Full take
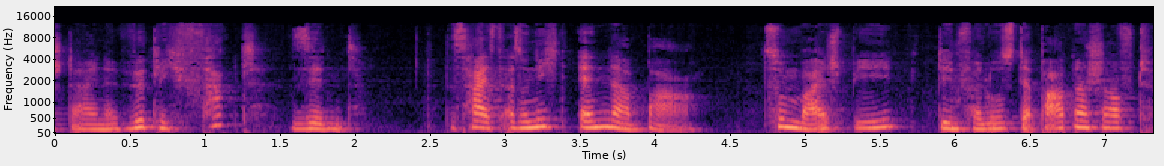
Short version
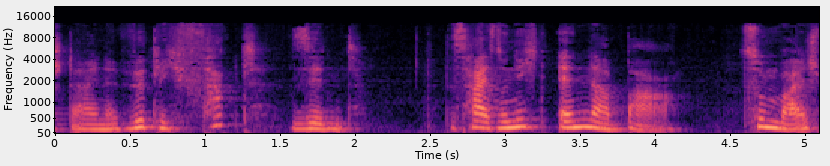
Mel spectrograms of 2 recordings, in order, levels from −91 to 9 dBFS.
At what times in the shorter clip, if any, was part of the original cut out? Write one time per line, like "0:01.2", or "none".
0:02.9

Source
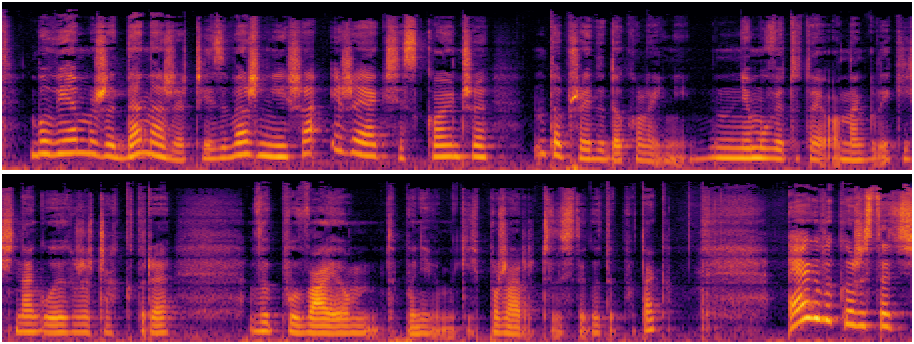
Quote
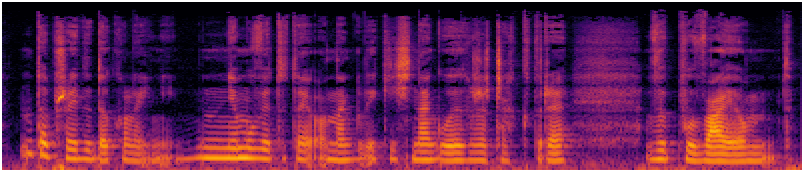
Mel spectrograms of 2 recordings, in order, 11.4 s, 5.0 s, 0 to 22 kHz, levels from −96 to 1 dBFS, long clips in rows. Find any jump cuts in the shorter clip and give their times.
none

